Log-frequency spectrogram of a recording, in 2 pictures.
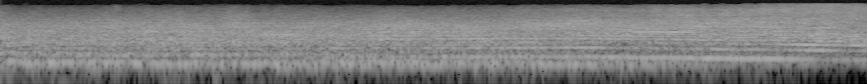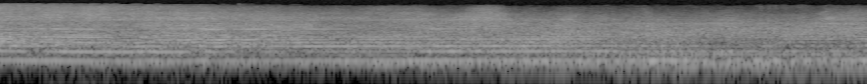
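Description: Two-stroke racing kart engine running in the distance. Its note drops smoothly in pitch between about three and five seconds in, then holds steady.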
